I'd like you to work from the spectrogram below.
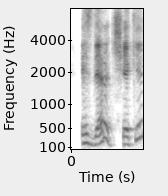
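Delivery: put-on furious scolding tone. Speaker retells grandma questioning what someone brought back: retelling grandma's angriest tone. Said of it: "asks in the angriest tone I have ever heard from her".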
